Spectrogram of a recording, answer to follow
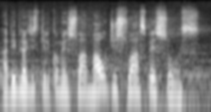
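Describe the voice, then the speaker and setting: A man from Brazil, a pastor preaching a sermon with animated delivery, acting out quotes in a raised voice. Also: a little high, quick pace. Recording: long hall reverb with faint music.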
